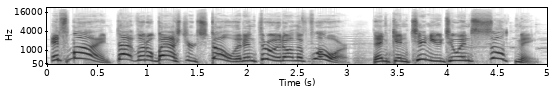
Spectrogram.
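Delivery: high-pitched accusing protest; indignant outburst. A narrator's reading. Crazy lady falsely accuses valet to boss, indignant outburst. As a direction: burst in crossly, pitch jumping up. Customer cuts in with angry lie.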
